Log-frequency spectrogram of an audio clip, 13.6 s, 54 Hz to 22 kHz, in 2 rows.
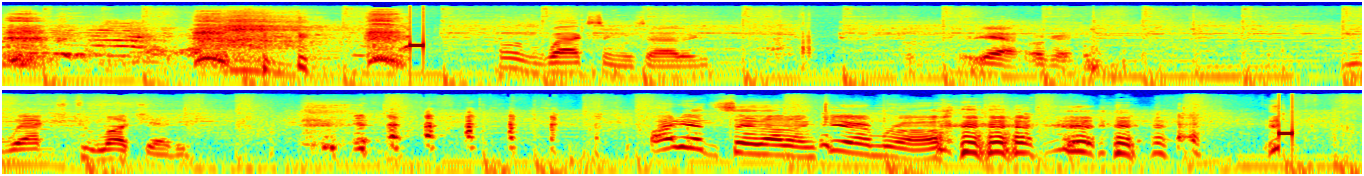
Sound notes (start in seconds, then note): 1.1 exhales sharply; 8.2 laughs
